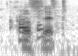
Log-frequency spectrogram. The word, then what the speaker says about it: Croisette: How do you pronounce it? Croisette.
